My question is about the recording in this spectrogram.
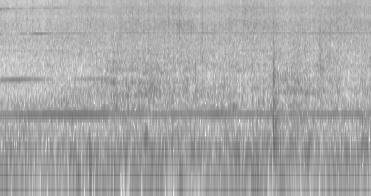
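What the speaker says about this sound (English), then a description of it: "just have a quick hoover up around here" A vacuum cleaner hoovers up soot and debris around a wood burner during chimney sweeping, giving a loud, steady whooshing drone that stays constant, with a brief knock partway through.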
